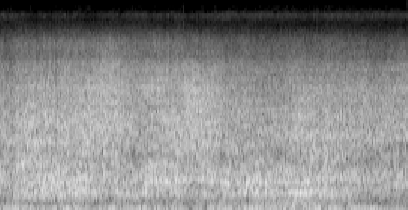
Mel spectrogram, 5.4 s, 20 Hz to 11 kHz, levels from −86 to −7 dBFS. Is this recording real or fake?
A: real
